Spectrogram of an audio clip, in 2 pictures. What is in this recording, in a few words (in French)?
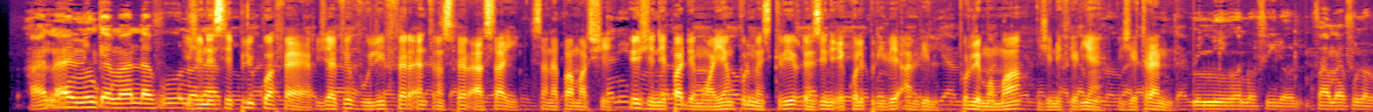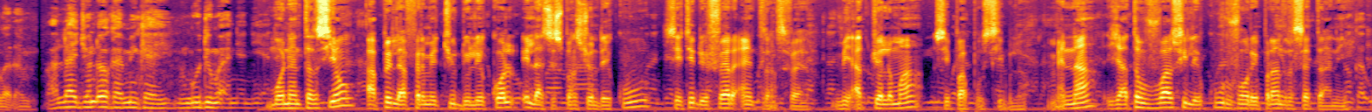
VOX POP; FR; FERMETURE ECOLES GUELADIO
